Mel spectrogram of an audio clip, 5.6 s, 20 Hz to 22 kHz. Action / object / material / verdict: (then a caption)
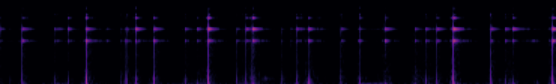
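tap / glass tumbler partly filled with peppercorns / glass / none. A clear glass tumbler partly filled with peppercorns is tapped with fingernails, giving about 18 quick, bright clinks at an irregular pace. Each tap is sharp and high-pitched, with a short glassy ring that fades almost at once.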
